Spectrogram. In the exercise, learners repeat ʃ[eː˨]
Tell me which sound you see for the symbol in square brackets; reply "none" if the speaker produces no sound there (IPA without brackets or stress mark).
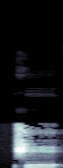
eː˨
